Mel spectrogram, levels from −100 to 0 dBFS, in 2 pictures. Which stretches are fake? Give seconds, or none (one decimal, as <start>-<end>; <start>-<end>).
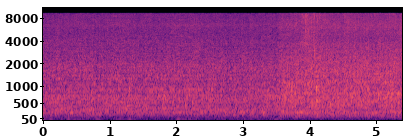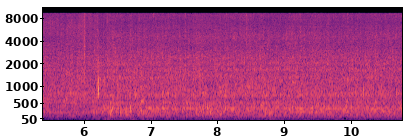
5.3-6.3; 7.3-8.0

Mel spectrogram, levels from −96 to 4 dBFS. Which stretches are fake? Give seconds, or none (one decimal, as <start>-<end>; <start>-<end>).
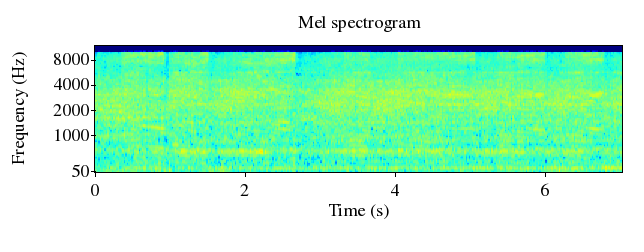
2.8-4.8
